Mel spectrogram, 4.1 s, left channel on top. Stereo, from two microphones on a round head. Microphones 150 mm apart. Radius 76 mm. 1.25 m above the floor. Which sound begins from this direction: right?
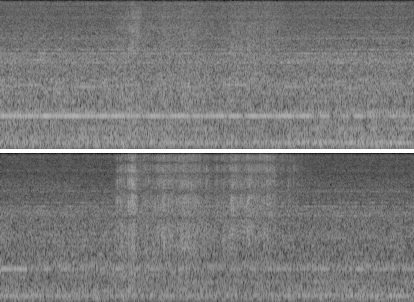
Crumpling, at 1.1 s.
